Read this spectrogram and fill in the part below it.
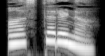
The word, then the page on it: ಆಸ್ತರಣ: āstaraṇa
